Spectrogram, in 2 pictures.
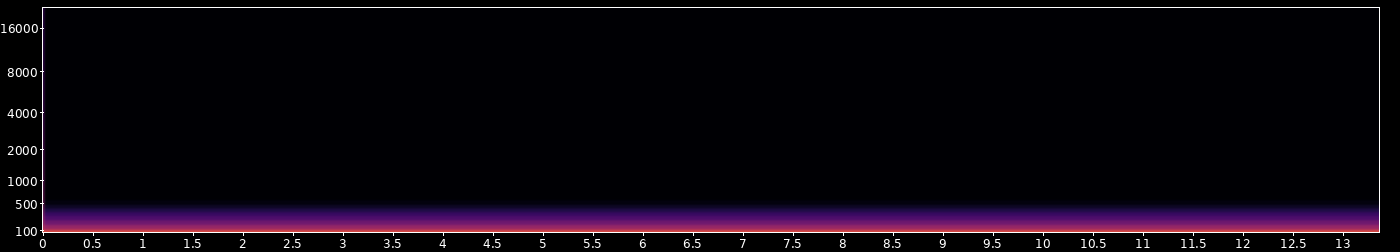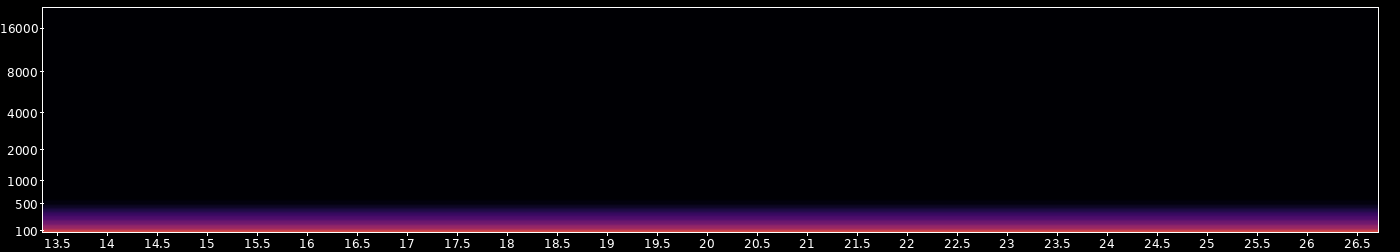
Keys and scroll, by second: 0.9-4.7 typing, 4.7 ctrl+[, 6.6-7.8 typing, 8.1 Return, 9.6-10.9 typing, 13.6-14.8 typing, 16.1-26.7 typing.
